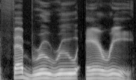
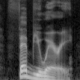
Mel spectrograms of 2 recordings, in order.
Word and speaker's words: February: People say February, but most native speakers February. That first R is almost swallowed.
